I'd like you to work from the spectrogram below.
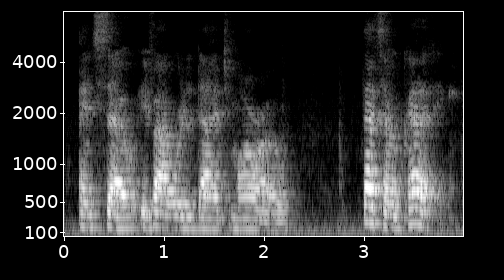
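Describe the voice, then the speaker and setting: Audible room echo surrounds a woman speaking at a fairly slow pace with a fairly low pitch and ordinary pitch variation. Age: 70s. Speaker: interview guest. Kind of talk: casual interview conversation.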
